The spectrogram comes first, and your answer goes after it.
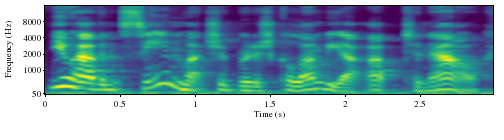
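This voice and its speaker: A kindly, composed aunt from a storybook , voiced by a woman. She sounds affectionate and reassuring, with a bright, animated delivery. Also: medium pitch, normal speed, slightly rough, heavily acted, poor audio. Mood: pleased, reassuring.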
